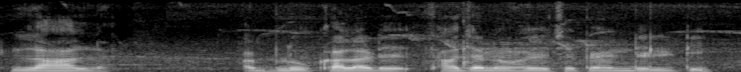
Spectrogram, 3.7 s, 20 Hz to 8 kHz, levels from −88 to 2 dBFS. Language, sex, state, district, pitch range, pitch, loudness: Bengali, male, West Bengal, North 24 Parganas, 110-115 Hz, 110 Hz, -25 LUFS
